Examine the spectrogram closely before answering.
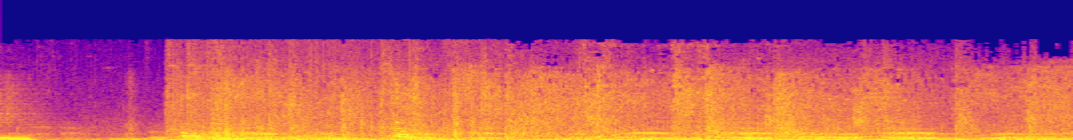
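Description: Game combat sounds clash with whooshing spell effects and creature cries.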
